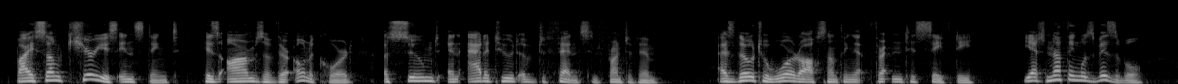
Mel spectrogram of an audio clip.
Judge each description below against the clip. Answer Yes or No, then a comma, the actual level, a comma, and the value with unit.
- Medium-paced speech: Yes, average, 170 wpm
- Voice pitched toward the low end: Yes, low, 125 Hz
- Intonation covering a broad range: Yes, wide, 6.0 semitones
